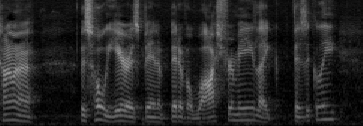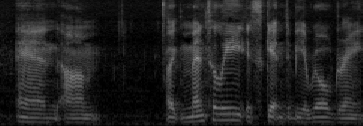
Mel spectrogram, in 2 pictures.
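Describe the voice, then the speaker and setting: A man mumbles at a moderate pace with ordinary pitch variation. His tone is bright and sharp. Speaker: patient sharing surgery recovery. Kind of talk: video diary. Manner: mumbling.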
